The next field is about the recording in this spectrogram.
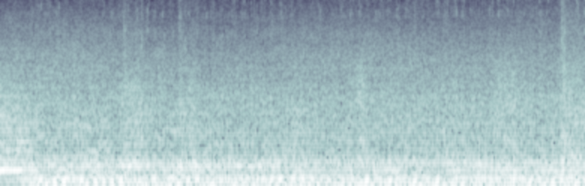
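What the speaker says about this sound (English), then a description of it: "I already hear cars going by to pass him" Race cars driving past in the iRacing video game on an Italian circuit, a steady engine drone and whir throughout with faint passing swells, moderately quiet with no talk.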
